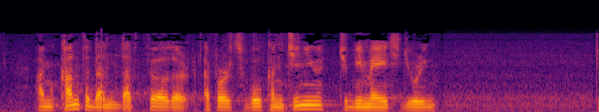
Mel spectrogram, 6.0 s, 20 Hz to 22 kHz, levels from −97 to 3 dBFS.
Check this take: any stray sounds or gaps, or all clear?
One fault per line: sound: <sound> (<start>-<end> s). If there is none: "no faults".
no faults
